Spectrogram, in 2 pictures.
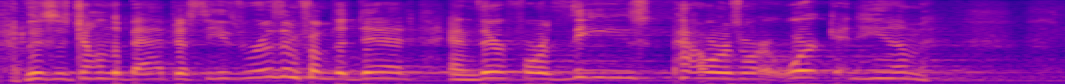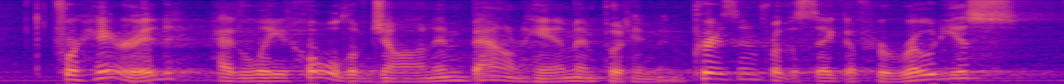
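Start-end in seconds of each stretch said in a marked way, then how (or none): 0.1-4.6 high voice full of terror. Reading a Gospel passage, voicing the tetrarch speaking to his servants, in a terrified voice. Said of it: "in the terrified voice".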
